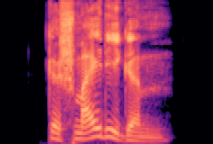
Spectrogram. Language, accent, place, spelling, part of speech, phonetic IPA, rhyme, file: German, Germany, Berlin, geschmeidigem, adjective, [ɡəˈʃmaɪ̯dɪɡəm], -aɪ̯dɪɡəm, De-geschmeidigem.ogg
- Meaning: strong dative masculine/neuter singular of geschmeidig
